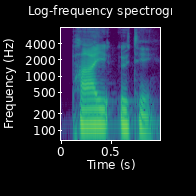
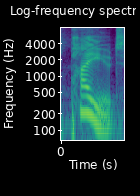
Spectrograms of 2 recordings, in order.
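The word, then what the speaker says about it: Paiute: His golf course is pronounced Py. No, it's Pyute, isn't it? Oh, Pyute. Okay. There's no a at the end. Pyute. Yeah, I I don't Yeah, I think it's called Pyute.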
